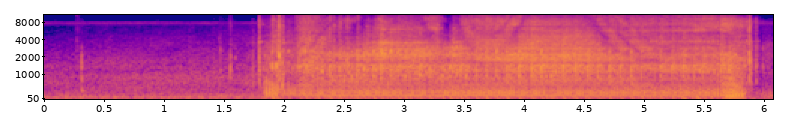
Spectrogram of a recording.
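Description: Chainsaw rising sharply to high revs about two seconds in, running flat out for about four seconds, then cutting off abruptly.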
